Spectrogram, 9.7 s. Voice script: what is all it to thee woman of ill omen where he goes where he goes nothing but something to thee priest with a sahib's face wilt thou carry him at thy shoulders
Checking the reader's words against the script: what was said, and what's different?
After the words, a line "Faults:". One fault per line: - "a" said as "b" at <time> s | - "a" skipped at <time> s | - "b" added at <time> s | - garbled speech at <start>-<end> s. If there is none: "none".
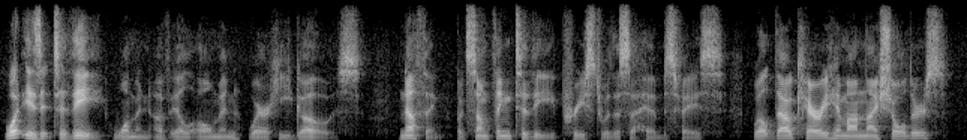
what is it to thee woman of ill omen where he goes nothing but something to thee priest with a sahib's face wilt thou carry him on thy shoulders
Faults:
- "all" skipped at 0.4 s
- "where he goes" skipped at 3.6 s
- "at" said as "on" at 8.5 s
